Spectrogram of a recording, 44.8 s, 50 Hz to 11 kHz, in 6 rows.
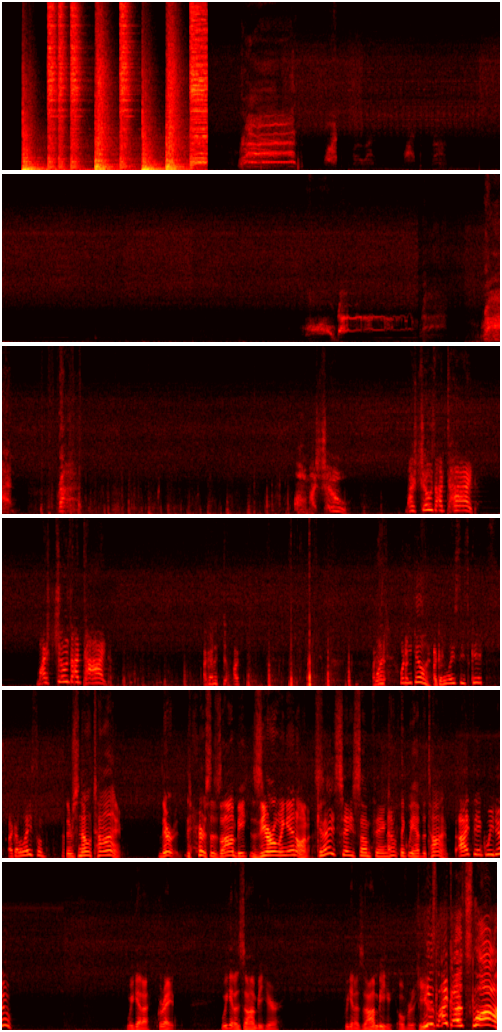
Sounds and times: Bass drum: 0.3s - 3.1s.

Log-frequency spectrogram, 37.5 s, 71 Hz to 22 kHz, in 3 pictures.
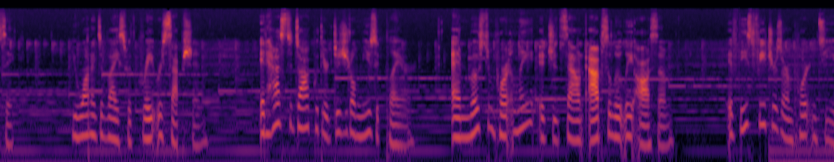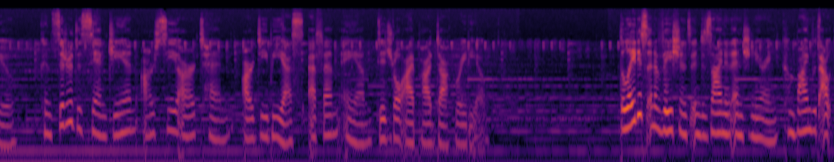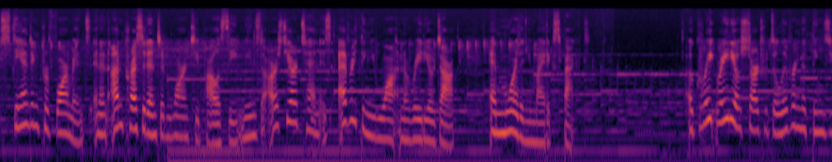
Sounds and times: Speech: 0.0s - 0.2s, 1.1s - 3.1s, 3.9s - 6.2s, 6.8s - 10.1s, 10.9s - 19.8s, 21.8s - 33.8s, 35.3s - 37.5s
Music: 0.0s - 37.5s.

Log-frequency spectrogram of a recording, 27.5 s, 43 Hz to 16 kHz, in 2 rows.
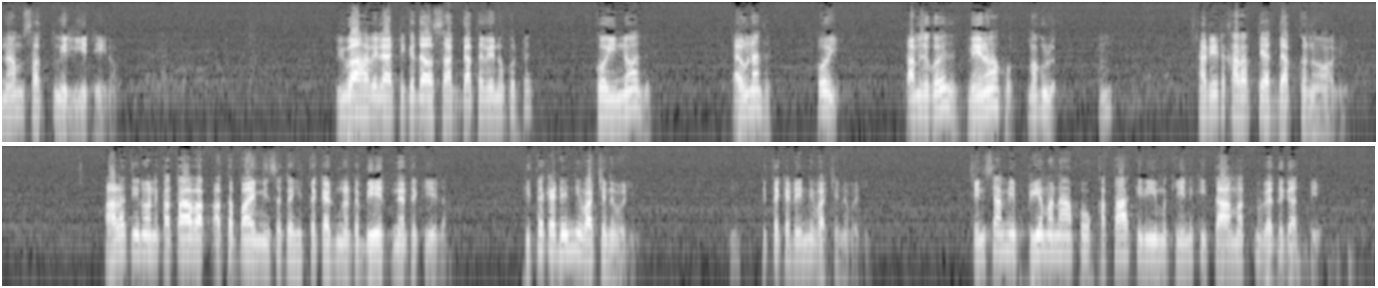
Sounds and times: Male speech, man speaking: 0.0s - 1.2s, 3.4s - 5.4s, 6.0s - 6.6s, 7.3s - 8.4s, 9.0s - 11.2s, 12.0s - 13.5s, 14.8s - 18.2s, 19.0s - 20.1s, 21.0s - 22.4s, 23.4s - 27.0s
Narration, monologue: 0.0s - 1.9s, 2.5s - 27.4s.

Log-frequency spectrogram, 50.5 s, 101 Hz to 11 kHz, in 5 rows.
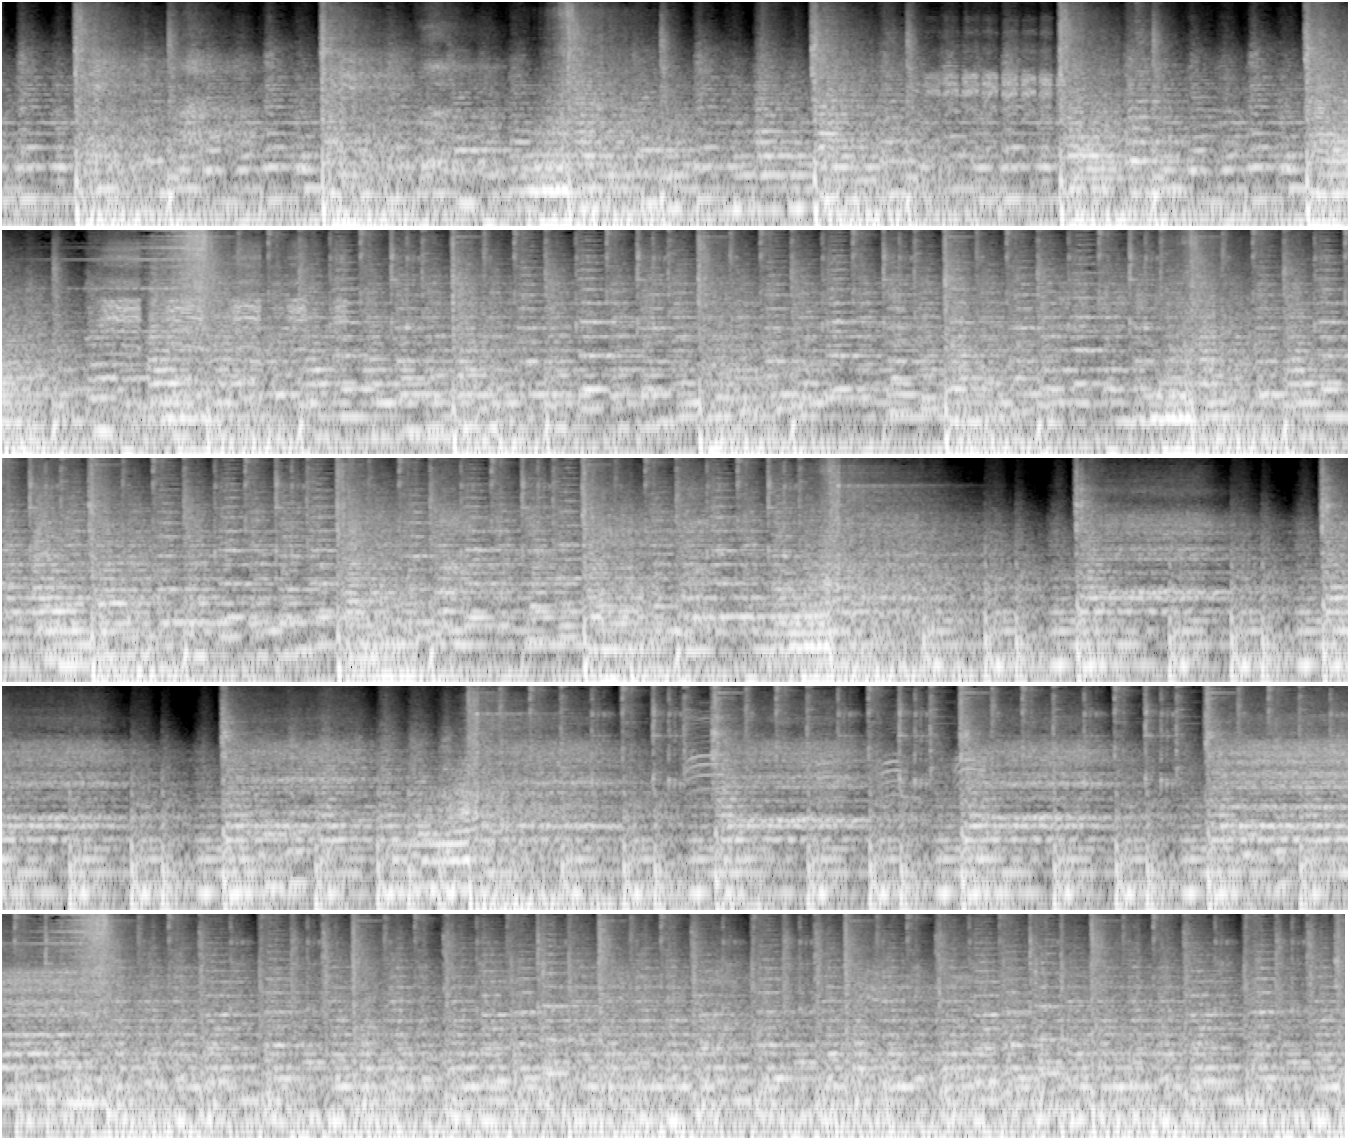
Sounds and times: Music: 0.0s - 50.4s.

